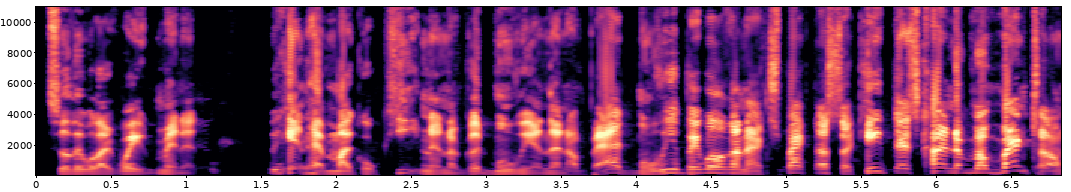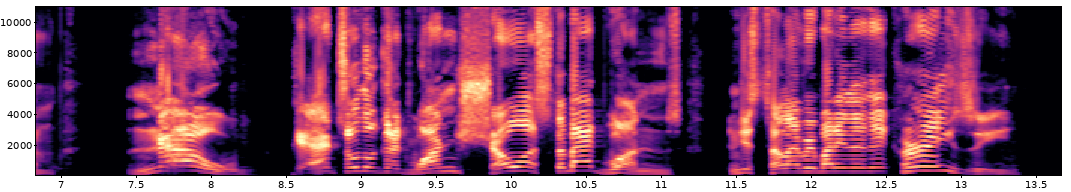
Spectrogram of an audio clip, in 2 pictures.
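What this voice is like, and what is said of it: Impersonates a film studio executive. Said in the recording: “That's my impersonation of somebody that works in the... Fucking DC.”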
